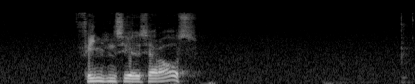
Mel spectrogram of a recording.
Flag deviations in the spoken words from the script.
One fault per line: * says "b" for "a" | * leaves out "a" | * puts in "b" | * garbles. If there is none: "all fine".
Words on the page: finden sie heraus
* puts in "es"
